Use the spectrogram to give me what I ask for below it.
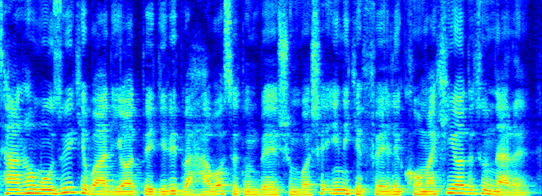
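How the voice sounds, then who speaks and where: A man's voice: lowish voice, animated, darkish tone. Patient male language teacher. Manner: patient step-by-step explaining. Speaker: English teacher. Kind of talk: recorded online language lesson.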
